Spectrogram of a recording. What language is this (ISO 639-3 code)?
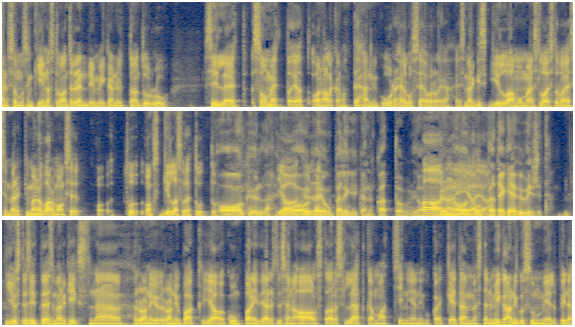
fin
